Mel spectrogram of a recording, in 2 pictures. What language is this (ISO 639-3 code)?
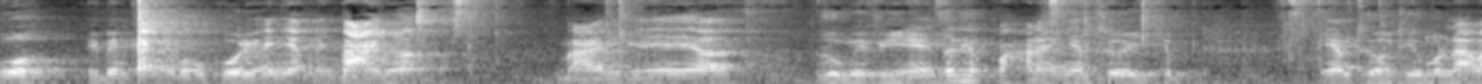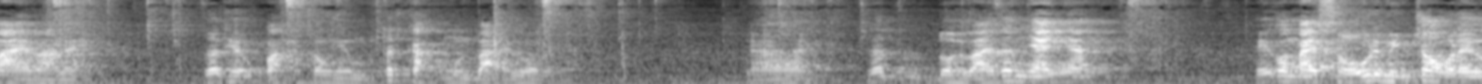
vie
